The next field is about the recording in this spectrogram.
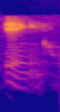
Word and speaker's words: Ng: The correct pronunciation is Ng, like jumping, writing, podcasting, not Ang, like Ang Lee or something like that.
